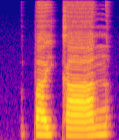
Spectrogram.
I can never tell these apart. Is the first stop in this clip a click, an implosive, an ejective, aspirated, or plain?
plain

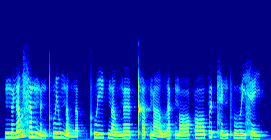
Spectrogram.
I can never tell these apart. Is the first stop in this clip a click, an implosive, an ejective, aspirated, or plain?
aspirated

